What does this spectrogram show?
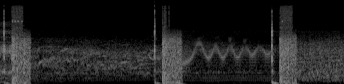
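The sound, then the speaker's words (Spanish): An old television set being tuned: three loud mechanical clunks of a channel dial, separated by steady hum, hiss and a wavering electronic whistle, with no one speaking. “Era la televisión cuando tú eras el control remoto de tu casa.”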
